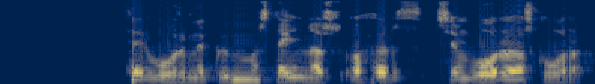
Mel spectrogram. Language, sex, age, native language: Icelandic, male, 20-29, Icelandic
